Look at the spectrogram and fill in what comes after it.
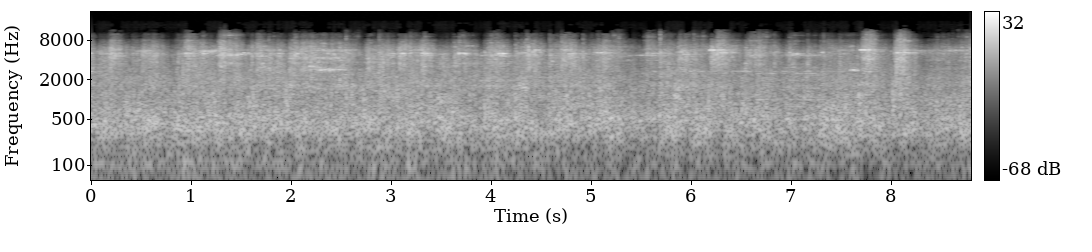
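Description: Container flat wagons of a long freight train rolling past: a steady loud rumble of steel wheels on rail, with frequent clacks as the wheels cross rail joints and a faint high squeal now and then.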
